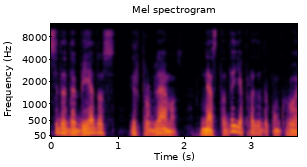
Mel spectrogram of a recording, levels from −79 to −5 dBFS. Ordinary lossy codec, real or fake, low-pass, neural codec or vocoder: Opus, 32 kbps; fake; 9.9 kHz; vocoder, 22.05 kHz, 80 mel bands, WaveNeXt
